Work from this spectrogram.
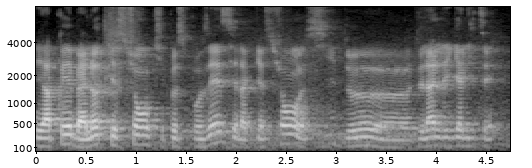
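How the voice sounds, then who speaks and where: At a moderate pace and with fairly even intonation, a man with a mid-range voice gives a casual conference talk on tech. He keeps asking the audience rhetorical questions and uses informal fillers. The conference room recording has a roomy hall sound with faint ambience.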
